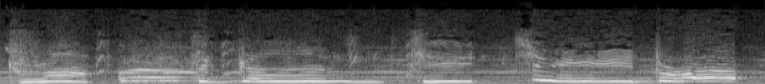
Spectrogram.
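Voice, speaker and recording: Dying guy narrating his own story, high voice, intense and deliberate, 70s radio play with music behind. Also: steady tone, full character voice. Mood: intense, urgent. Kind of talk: 1970s radio drama first-person narration. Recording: dull 1970s radio broadcast, music behind.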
